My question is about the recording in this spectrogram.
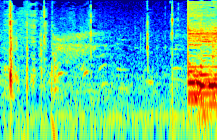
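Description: A faint voice and a single light click in a quiet room, then background music starts abruptly and loudly just before the end.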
